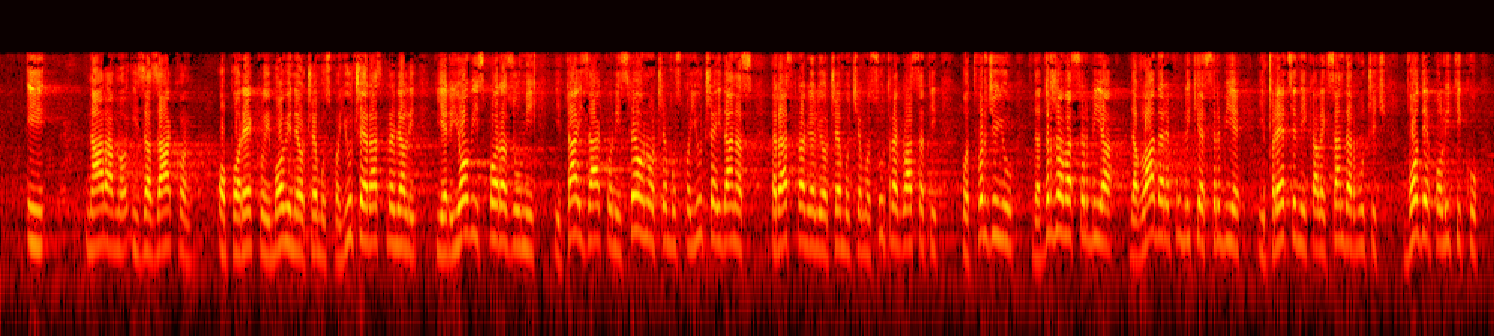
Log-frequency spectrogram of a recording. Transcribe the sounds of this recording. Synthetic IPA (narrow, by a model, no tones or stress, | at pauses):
i | naːɾaːʋno̞ʔizazaːko̞n | o̞po̞ɾeːkluimo̞ʋineo̞t͡ʃe̞musmo̞jut͡ʂeɾaspɾaʋʎali | je̞ɾio̞ʋiːspo̞ɾazumiː | t̪aːjzaːko̞nisʋe̞o̞no̞t͡ʃe̞musmo̞jut͡ʂeid̪anas | ɾaspɾaʋʎalio̞t͡ʃe̞mut͡ɕe̞mo̞sut̪ɾaɡlasat̪i | po̞t̪ʋr̩d͡ʑujuː | d̪ad̪r̩ʒaʋasr̩bijad̪aʋlˠaːd̪aɾe̞publike̞sr̩bije̞ipɾeːt̪sje̞d̪nikaleksand̪aɾʋut͡ʂit͡ɕ | ʋo̞d̪e̞po̞lit̪iku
